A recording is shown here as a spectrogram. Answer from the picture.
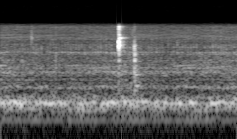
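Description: Steady hum of a battery inverter and its cooling fan running under a heavy household load. Two short clicks come a little after a second in as the display button on the inverter's front panel is pressed.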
